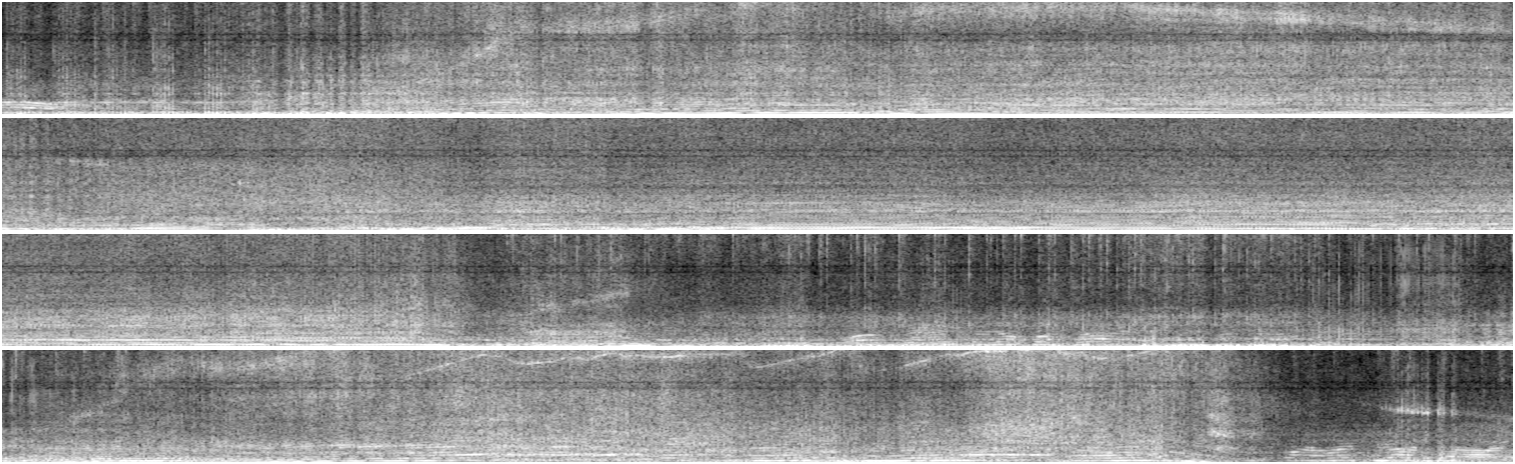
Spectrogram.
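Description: Car engine revving hard during a burnout, its pitch climbing and falling again and again, over the hiss and squeal of spinning rear tyres. It eases off about halfway through, then revs up again.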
